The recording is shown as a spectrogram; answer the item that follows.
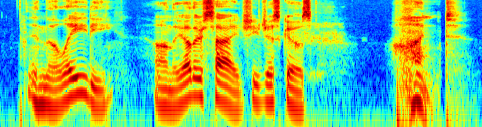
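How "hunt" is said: imitated whispery tone. Retelling a dream where a lady on the phone speaks: imitating a whispery tone. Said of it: "very whispery tone".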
